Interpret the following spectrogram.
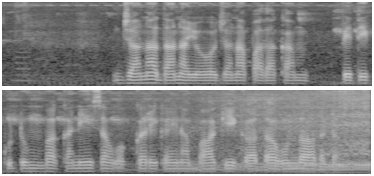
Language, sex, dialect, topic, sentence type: Telugu, male, Southern, banking, statement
